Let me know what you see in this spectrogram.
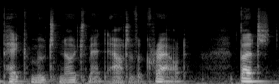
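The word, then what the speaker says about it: Mutnedjmet: We know the queen had a sister, a lady named Mut-Nojmet, or the goddess Mut is sweet. The name could also be pronounced Mut-Beneret, it is unclear.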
